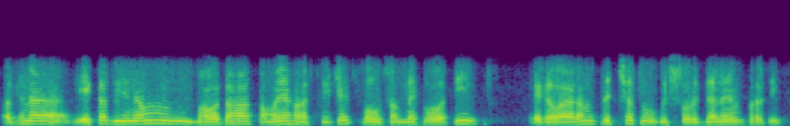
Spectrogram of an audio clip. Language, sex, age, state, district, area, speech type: Sanskrit, male, 18-30, West Bengal, Purba Medinipur, rural, conversation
